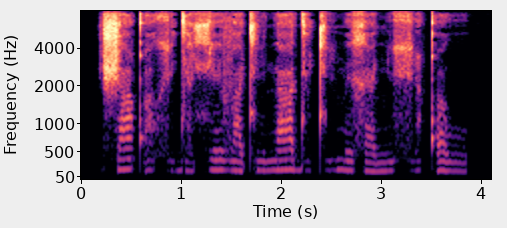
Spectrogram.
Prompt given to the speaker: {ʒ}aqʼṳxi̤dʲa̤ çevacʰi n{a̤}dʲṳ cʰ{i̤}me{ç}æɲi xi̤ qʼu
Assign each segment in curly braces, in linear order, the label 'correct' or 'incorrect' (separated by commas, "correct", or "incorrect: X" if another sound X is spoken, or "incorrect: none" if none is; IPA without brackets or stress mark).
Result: incorrect: ʃ, incorrect: a, correct, incorrect: x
